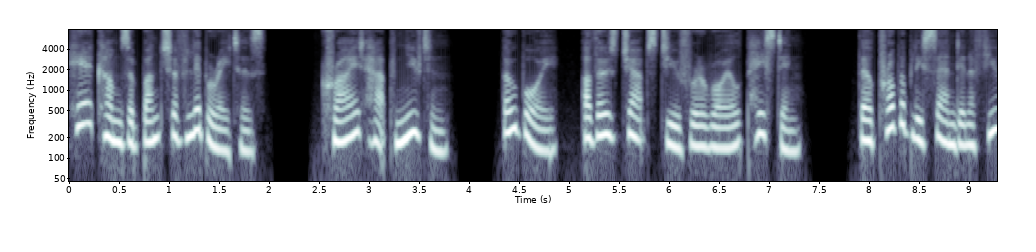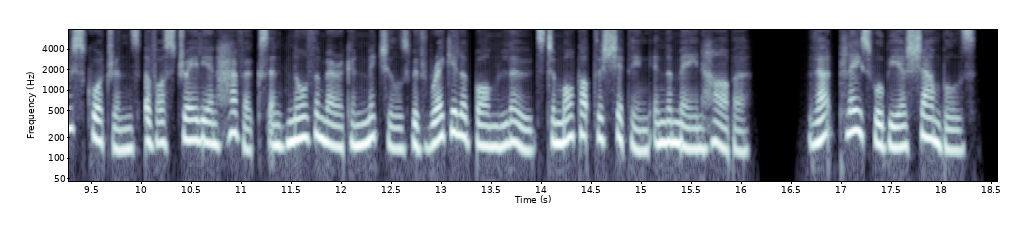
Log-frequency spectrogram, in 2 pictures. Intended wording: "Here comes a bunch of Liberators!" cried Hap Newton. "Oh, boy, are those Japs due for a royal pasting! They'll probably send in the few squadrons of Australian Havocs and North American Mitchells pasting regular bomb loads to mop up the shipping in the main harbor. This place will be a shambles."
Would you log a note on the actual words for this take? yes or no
yes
